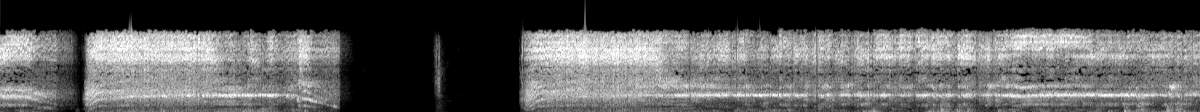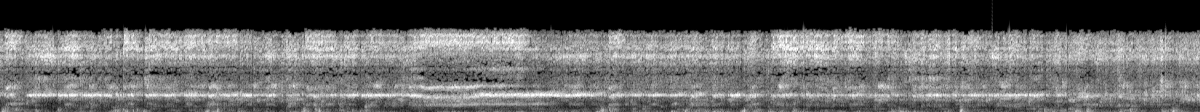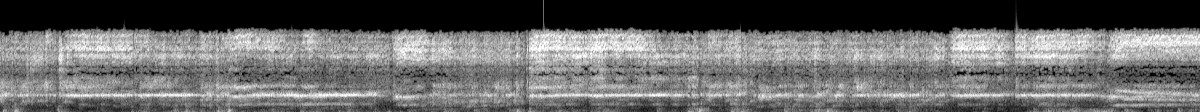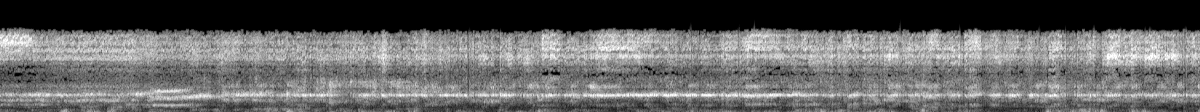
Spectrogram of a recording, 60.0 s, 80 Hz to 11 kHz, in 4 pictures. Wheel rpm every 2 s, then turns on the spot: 120, 190, 0, 140, 230, 230, 230, 230, 240, 230, 230, 230, 230, 240, 230, 230, 230, 230, 230, 230, 230, 230, 200, 200, 230, 240, 230, 230, 230, 230.
none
